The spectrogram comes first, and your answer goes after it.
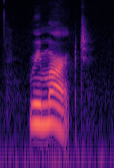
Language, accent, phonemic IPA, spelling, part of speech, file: English, US, /ɹɪˈmɑɹkt/, remarked, verb / adjective, En-us-remarked.ogg
- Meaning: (verb) simple past and past participle of remark; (adjective) 1. conspicuous; marked 2. bearing a remark, as an etching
